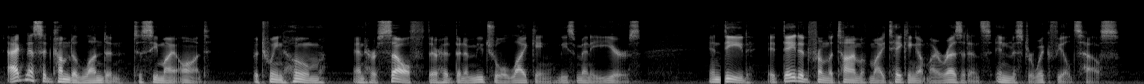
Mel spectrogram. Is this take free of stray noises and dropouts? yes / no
no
